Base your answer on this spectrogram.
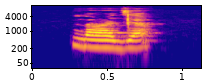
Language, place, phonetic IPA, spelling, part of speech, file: Russian, Saint Petersburg, [ˈnadʲə], Надя, proper noun, LL-Q7737 (rus)-Надя.wav
- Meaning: a diminutive, Nadia, of the female given name Наде́жда (Nadéžda), equivalent to English Nadia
